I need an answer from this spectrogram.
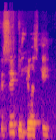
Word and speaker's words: Gesicki: Gesicki.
